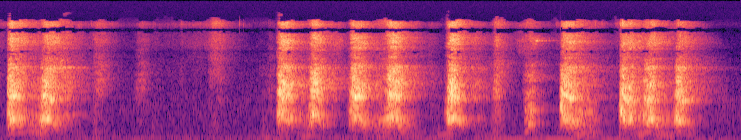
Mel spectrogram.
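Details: Male Keeshond dog in a backyard, where he sometimes barks nonstop and bunny hops; sharp barks come in pairs and short bursts, about eleven in all, with brief pauses between groups.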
